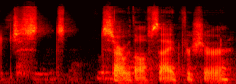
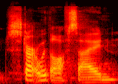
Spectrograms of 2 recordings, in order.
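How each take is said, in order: First: Unvoiced whispered advice; whispering. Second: Said in the usual way. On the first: Real, not acted. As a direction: whisper the recommendation. Repeats the advice, second time whispered.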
